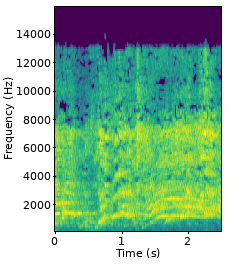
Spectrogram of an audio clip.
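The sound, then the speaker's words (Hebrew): High-pitched, frantic screaming and shouting fill the whole stretch, loud, with overlapping voices rising and wavering continuously and no clear words, in a bank in Lebanon after a woman drew a weapon. “הופה, שלפה את הנשק, בעלה, צעקות, צרחות, מה קורה שמה?”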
